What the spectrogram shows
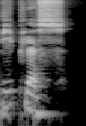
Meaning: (adjective) two-seater, tandem; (noun) two-seater (car, aircraft)
- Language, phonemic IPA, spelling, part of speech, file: French, /bi.plas/, biplace, adjective / noun, LL-Q150 (fra)-biplace.wav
